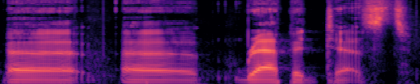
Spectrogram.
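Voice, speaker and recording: Hoarse man with a chest cold. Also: fairly low pitch, completely flat delivery, slow, dry recording. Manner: playful, bantering. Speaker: podcast co-host. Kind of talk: casual chat.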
